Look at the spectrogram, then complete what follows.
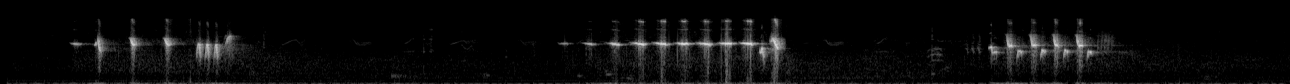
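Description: Bird chirping in three bursts of quick, repeated high notes, about five a second; the middle burst is the longest, with about ten notes.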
